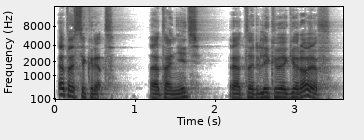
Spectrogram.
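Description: A man voicing a scheming, cheerful young male spy, calm and amused, in an audiobook reading. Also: medium pitch, normal speed, lightly acted. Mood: gleeful.

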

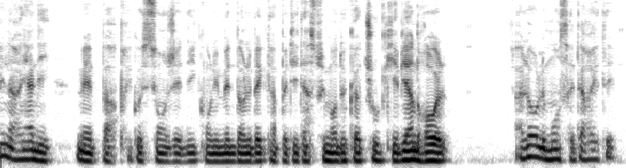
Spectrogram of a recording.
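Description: A man voicing a cheerful, cocky male amateur detective, chatty and lively. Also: mid-range voice, natural voice.

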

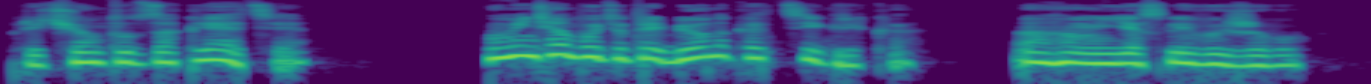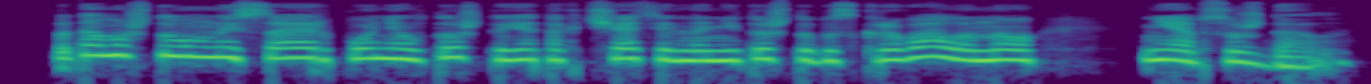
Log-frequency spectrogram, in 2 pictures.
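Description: A woman narrating a first-person audiobook in a steady, measured way. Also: mid-range voice, no echo, studio quality.

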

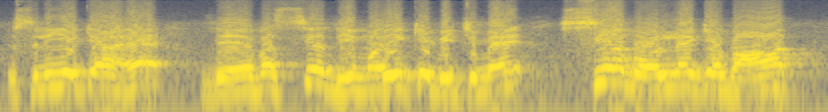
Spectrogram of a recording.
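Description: A man teaching Vedic mantra chanting, intoning each line slowly and then explaining the pitch marks. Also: a bit bright, low-quality recording.

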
